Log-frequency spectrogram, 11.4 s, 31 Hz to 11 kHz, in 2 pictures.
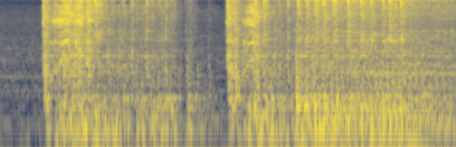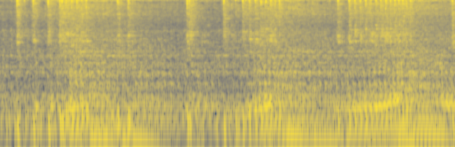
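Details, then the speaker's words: Briggs & Stratton 18 HP Vanguard: catches after a couple of cranks and settles into a steady, even beat with no misses or knocks, with the choke held open and the throttle actuated properly. It runs great. "So as soon as I did the combination of holding the choke open and actuating the throttle, she ran great."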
